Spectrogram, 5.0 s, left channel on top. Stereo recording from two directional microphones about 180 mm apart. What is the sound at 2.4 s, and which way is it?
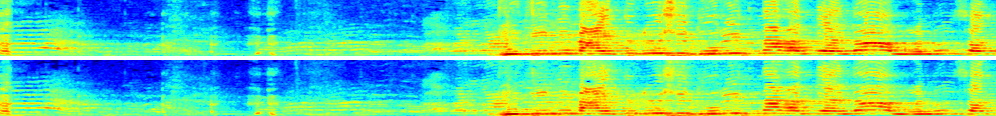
A woman's voice, 10° left (ahead or behind).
